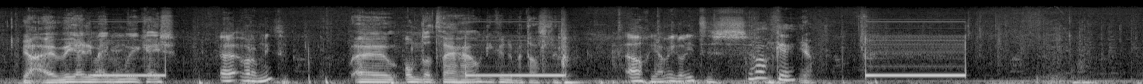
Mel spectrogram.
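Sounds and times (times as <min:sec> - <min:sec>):
speech: 0:00.2 - 0:08.8
telephone line tone while calling a restaurant: 0:00.8 - 0:01.7, 0:04.7 - 0:05.7, 0:08.6 - 0:09.7.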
